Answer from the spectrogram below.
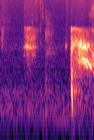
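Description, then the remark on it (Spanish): Two coughs from a speaker who has been talking at length, with a short pause between them; the first is a softer, breathy hack, and the second is sharper, louder and rougher, trailing off raggedly. “Ya estoy tosiendo de tanto hablar.”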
